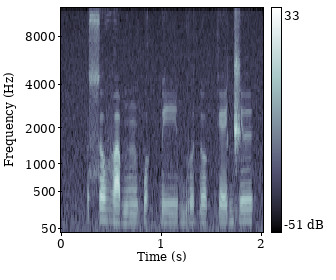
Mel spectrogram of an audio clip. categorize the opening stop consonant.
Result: plain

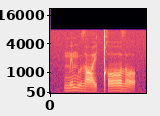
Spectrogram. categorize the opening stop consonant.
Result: click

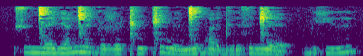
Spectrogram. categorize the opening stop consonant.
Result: click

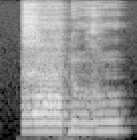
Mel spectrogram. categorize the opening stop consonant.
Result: implosive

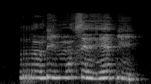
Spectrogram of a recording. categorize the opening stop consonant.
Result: implosive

